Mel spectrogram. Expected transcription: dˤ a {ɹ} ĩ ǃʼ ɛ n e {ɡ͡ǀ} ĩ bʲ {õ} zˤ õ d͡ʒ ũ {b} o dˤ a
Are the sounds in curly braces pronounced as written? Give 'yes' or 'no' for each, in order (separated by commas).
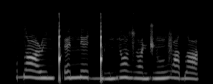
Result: yes, no, no, no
